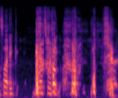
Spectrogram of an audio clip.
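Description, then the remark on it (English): A loud run of about five rough, voiced coughs and throat-clearing bursts in quick, uneven succession, with a short pause after the first. “likes to cough and call bullshit instead of just saying bullshit”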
